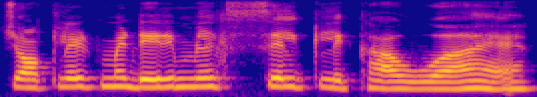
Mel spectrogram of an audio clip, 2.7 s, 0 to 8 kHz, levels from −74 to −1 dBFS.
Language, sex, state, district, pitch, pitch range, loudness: Hindi, female, Chhattisgarh, Sarguja, 210 Hz, 175-225 Hz, -15 LUFS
